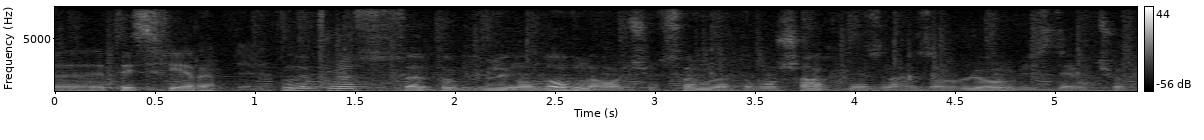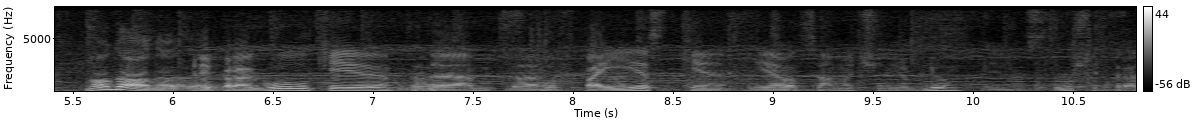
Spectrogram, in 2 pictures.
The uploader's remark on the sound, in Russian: записывали во время прошедшего недавно MBS 2019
